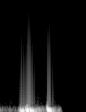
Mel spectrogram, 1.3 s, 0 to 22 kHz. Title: 12 Fourth Heart Sound S4 Heart Sounds Collection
